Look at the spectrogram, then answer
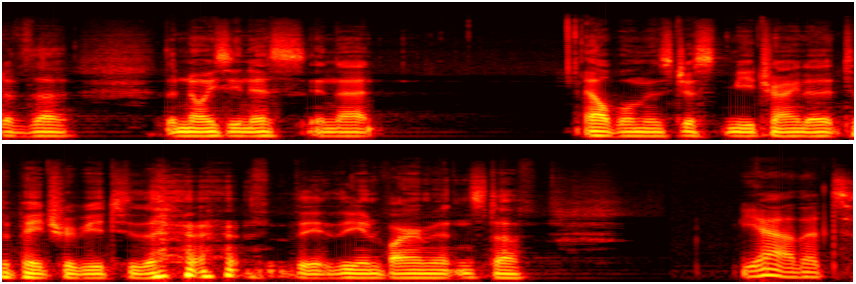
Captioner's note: laughs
